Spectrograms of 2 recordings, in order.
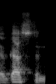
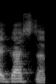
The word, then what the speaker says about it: Augustine: I'm trying to use the American pronunciation. You guys say Augustine. I was always taught Augustine, so I don't know what that's supposed to mean.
